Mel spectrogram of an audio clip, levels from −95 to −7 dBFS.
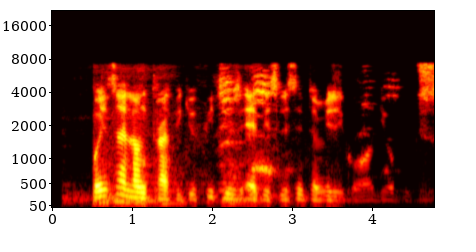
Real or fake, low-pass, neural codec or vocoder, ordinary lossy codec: real; 7.2 kHz; none; none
